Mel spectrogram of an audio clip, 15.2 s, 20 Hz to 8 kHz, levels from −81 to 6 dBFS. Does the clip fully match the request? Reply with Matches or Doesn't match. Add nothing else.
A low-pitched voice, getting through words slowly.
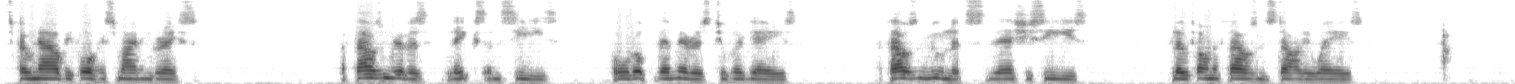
Matches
